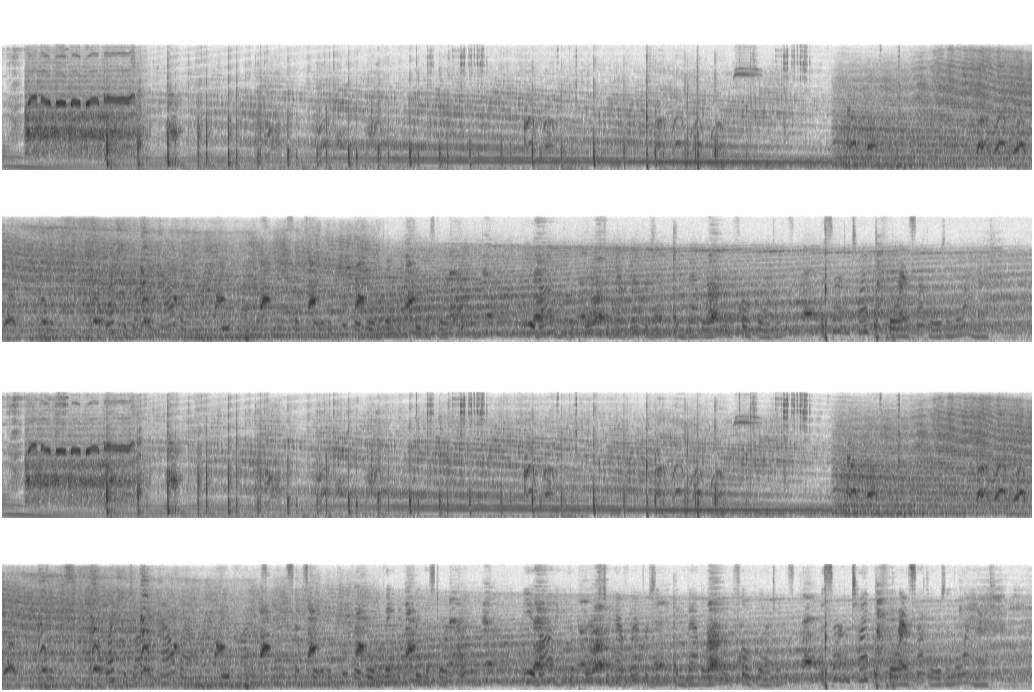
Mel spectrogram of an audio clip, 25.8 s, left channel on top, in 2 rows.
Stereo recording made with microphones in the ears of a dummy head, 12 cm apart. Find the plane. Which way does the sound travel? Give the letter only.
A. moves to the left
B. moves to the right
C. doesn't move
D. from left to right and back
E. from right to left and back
A.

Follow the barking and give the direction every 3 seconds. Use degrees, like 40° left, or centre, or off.
70° right, 70° right, 70° right, 60° right, 40° right, centre, 20° right, 50° right, 60° right.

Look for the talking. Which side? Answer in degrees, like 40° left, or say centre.
70° right.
